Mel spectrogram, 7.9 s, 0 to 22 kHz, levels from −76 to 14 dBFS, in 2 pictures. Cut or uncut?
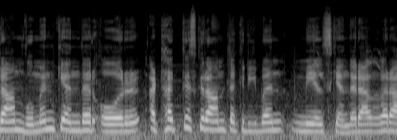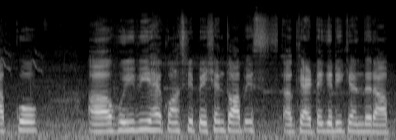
uncut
